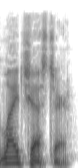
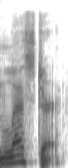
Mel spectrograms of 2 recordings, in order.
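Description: First: The name is pronounced as it is spelled. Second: The name is not pronounced as it is spelled. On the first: The speaker calls it wrong. "like you think it would be pronounced when you look at it on paper" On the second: The speaker calls it right. "even though I said it right"

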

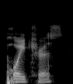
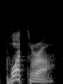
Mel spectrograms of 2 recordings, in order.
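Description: First: The name is read as spelled, anglicized. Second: The name is said with French pronunciation. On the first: "on paper it looks like Poitras" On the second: "I know the last name as Poitras, very French"

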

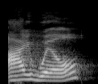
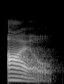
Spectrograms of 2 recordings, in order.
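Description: First: Will is said as a full separate word. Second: Will is reduced to a schwa and dark L.

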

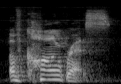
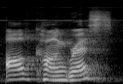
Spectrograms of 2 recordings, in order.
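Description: First: 'Of' is short and reduced before Congress. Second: 'Of' is full and as long as Con. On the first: The speaker calls it right. "That is also one syllable because of is reduced" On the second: The speaker calls it wrong. "It's not of Congress"

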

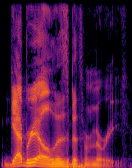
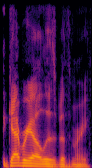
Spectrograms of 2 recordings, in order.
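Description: First: The name is said in a grand, regal way. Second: The name is said in a plain, ordinary way.

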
